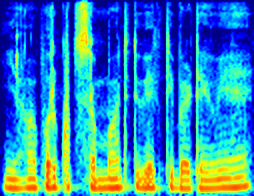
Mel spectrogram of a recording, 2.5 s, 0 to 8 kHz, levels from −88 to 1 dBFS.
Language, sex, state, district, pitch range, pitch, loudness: Hindi, male, Uttar Pradesh, Saharanpur, 125-140 Hz, 135 Hz, -19 LUFS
